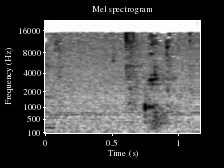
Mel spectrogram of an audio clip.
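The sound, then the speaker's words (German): A short, drawn-out vocal yawn from a very tired person, with a groaning, almost grunt-like tone, rising briefly near the end of a quiet stretch. No speech around it. “Übrigens, das, was ihr gerade gehört habt, war das größte Gähnen, was ich je gesehen habe.”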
